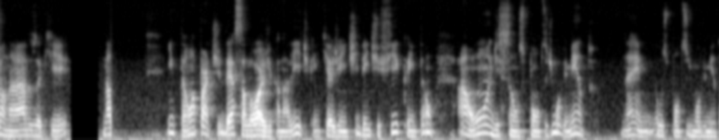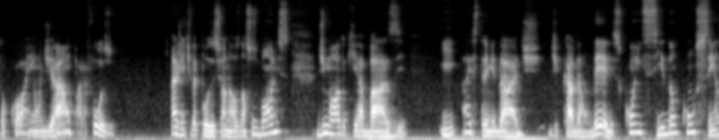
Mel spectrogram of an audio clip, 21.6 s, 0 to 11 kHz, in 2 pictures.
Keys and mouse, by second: 0.1 middle click, 0.2 middle click, 0.6 middle click, 2.1 click, 7.5 shift+middle click, 12.5 shift+middle click, 13.5 ctrl+middle click.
